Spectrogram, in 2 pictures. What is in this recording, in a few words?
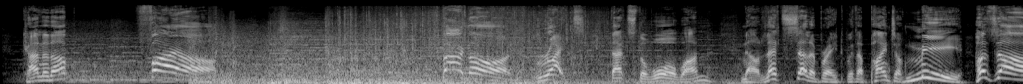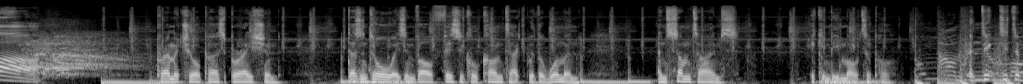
voiceover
